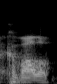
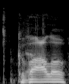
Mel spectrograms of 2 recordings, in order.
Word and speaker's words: Cavallo: session guitarist with producers Rob Cavallo and I pronounce all writers caballo yeah Cavallo Cavallo and John fields after leaving the Goo Goo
